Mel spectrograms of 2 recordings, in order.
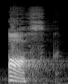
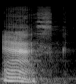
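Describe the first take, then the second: First: It is said with a British accent. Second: It is said with an American accent.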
